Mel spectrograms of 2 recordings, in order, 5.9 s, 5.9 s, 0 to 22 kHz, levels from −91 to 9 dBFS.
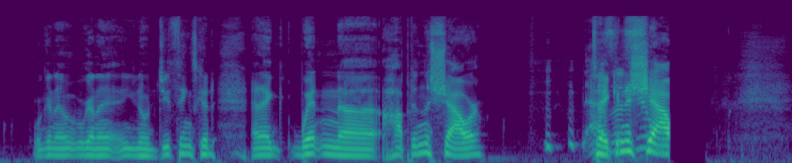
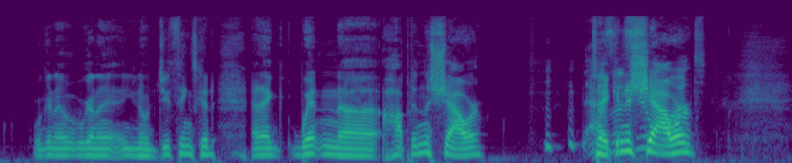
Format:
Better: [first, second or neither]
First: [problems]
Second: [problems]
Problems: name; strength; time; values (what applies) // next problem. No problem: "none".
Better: second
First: audio cutting out; at 5 s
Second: none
